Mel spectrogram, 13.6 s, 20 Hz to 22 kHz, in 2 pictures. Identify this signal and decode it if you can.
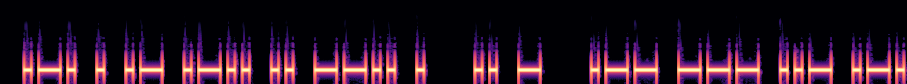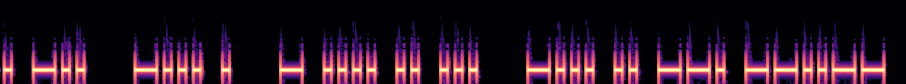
Morse code, heard as a keyed tone, about 22 wpm, 700 Hz. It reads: REALIZE IT WOULD BE THIS BIG,
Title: A Sound Of Thunder 22wpm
